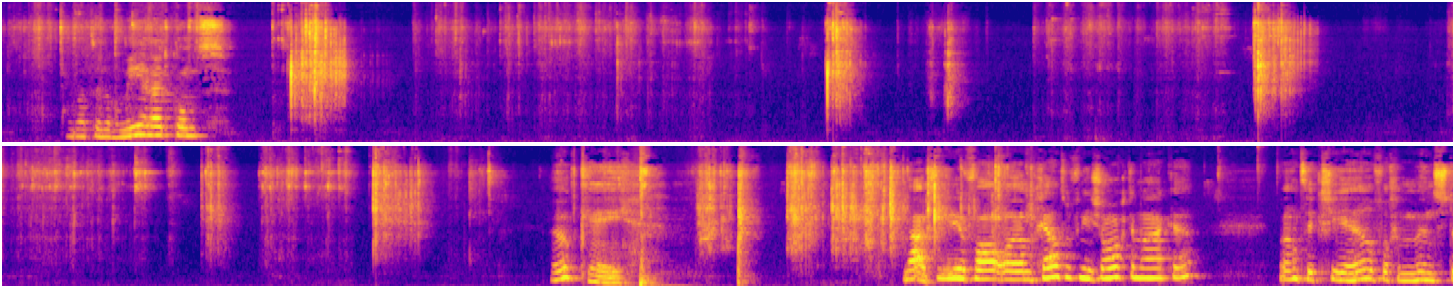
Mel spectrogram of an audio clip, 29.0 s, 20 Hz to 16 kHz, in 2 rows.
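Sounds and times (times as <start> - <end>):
metal charms and coins clinking: 0.0 - 3.5, 4.1 - 7.7, 14.4 - 19.5, 21.4 - 25.2.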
